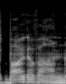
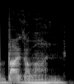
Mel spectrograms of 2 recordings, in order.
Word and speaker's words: Bhagavan: You can pronounce this as Bhagavan or Bhagawan.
